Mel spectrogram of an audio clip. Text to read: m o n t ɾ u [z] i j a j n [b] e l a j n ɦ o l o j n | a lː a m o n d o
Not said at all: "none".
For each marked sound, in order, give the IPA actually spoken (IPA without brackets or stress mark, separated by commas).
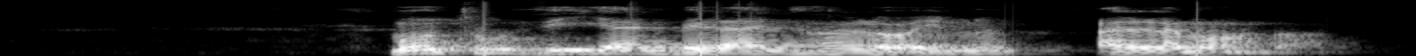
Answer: v, b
